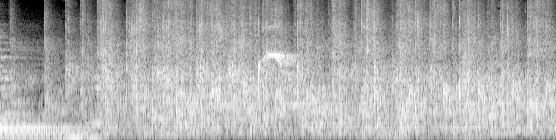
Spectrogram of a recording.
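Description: Closing chord of several accordions held and cut off under a second in, then audience applause. A short high whistle rises out of the clapping about two seconds in.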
